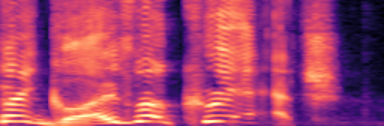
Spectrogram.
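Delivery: very high, somewhat loud nerdy voice. Speaker demonstrates the voice he wants the character to have: nerdy voice. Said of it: "I want him to be a nerd a nerd".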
